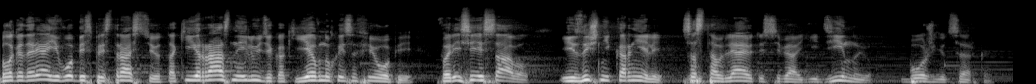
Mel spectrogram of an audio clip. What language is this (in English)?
Russian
